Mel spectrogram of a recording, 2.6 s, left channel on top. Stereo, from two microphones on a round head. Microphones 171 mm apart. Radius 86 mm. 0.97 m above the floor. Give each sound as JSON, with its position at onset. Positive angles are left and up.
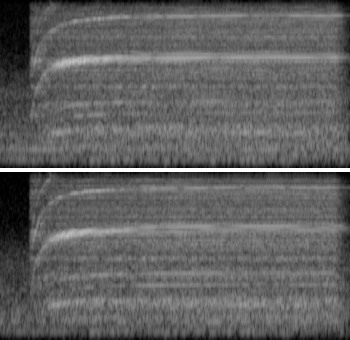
{"t": 0.2, "sound": "a blender", "side_deg": -10, "distance_m": 1.7}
